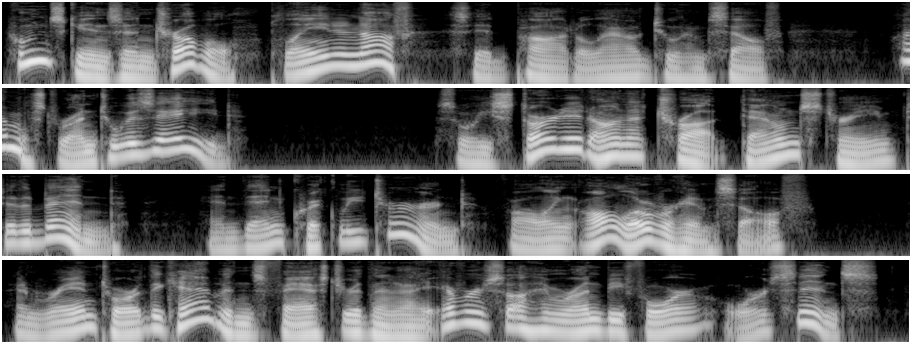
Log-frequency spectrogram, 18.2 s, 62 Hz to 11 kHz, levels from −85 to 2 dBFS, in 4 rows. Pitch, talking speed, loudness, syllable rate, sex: 130 Hz, 165 wpm, -17 LUFS, 4.5 syllables/s, male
